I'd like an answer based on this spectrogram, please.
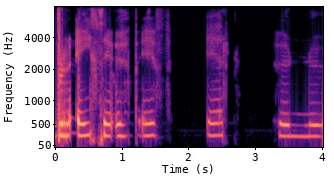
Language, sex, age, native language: Icelandic, female, 8, Icelandic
